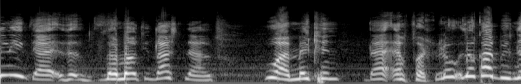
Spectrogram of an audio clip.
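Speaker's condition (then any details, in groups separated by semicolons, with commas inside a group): Cerebral palsy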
